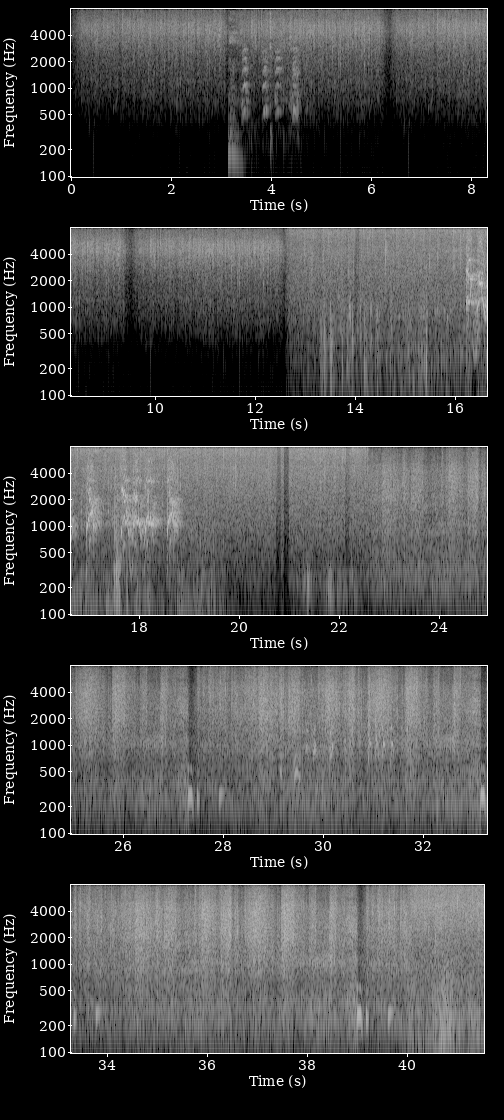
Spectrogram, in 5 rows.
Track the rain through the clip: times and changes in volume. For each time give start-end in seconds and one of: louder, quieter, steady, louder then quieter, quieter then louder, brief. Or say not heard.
0.0-41.5 louder.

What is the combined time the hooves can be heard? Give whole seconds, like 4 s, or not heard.
7 s.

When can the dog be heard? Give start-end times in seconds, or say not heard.
3.1-4.6, 16.2-18.9, 29.2-30.2, 30.9-31.6.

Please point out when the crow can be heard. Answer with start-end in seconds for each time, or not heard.
not heard.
